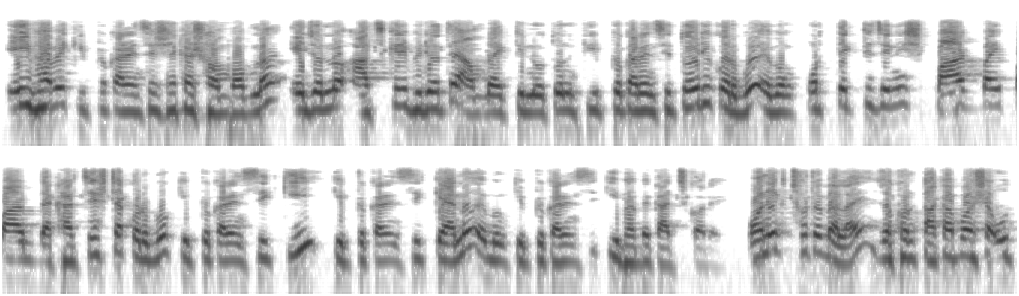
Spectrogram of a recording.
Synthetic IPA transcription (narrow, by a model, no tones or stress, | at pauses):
ejbʱabekɾip̚ʈokaɾensiʃekʰaʃɔmbʱobnaed͡ʑonːoʔad͡ʑkeɾbʱiɖiot̪eamɾaek̚ʈinot̪unkɾip̚ʈokaɾensit̪ojɾikoɾboeboŋpɾoɾt̪ːek̚ʈid͡ʑiniʃpaɾk̚bajpaɾk̚d̪ɛkʰaɾt͡ɕeʃʈakoɾbokɾip̚ʈokaɾensikikkɾip̚ʈokaɾensikɛnoeboŋkɾip̚ʈokaɾensikibʱabekad͡ʑkɔɾe | ɔnekt͡ɕʰoʈobɛlaed͡ʑɔkʰonʈakapɔeʃaut̪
